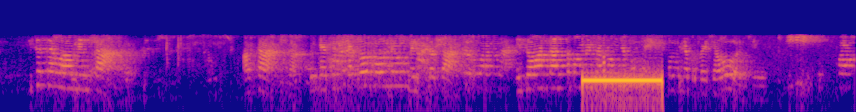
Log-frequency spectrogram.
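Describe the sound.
A single loud, steady telephone tone about one second long, heard as a busy signal after a dropped call. It sits between stretches of talk.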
